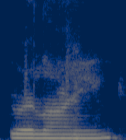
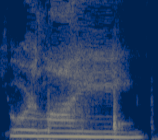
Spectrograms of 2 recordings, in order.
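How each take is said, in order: First: It is said quietly, not breathy, under the breath. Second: It is said in a breathy voice.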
